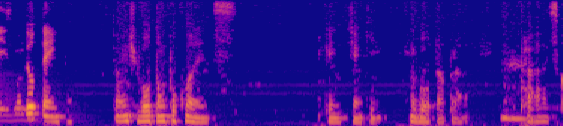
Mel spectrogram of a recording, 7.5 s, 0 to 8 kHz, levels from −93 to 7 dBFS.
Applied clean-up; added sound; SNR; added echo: classical method spectral subtraction.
